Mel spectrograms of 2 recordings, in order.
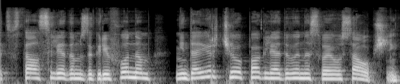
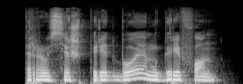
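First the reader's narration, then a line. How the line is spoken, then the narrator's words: Through gritted teeth. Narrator (Russian): сквозь зубы проговорил Тиган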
